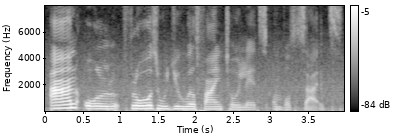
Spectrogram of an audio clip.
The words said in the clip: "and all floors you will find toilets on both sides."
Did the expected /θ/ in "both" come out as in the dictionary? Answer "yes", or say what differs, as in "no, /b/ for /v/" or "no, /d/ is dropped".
yes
